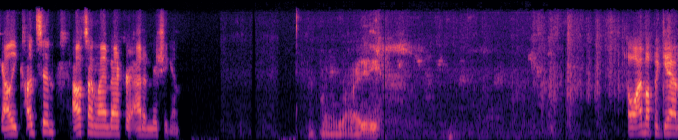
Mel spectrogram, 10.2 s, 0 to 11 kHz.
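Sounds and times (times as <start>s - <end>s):
speech: 0.0s - 2.8s, 4.6s - 5.9s, 9.4s - 10.1s
papers being shuffled and handled: 7.6s - 10.1s.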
